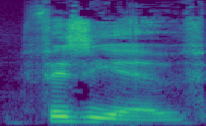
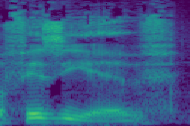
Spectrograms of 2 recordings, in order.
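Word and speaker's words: Fiziev: minute uh raphael fizzy fizzy of fizzyev is what i've heard is is pronounced raphael fizzyev uh he had to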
